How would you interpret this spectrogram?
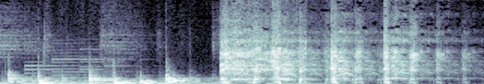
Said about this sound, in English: What a lot of coughing.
